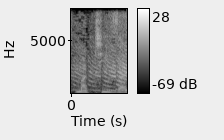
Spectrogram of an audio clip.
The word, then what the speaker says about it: Matiza: dress up and address me about pronouncing his surname wrong, maybe. How you doing? I'm good. How you doing? It's Matiza, right? Matiza, yeah.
